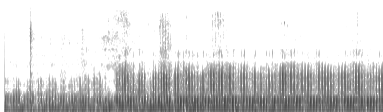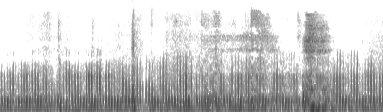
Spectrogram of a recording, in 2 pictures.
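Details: Orange domestic cat purring while interrupting its owner's work from home indoors; a steady low rumbling purr of rapid pulses continues throughout, with a few faint clicks and knocks.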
